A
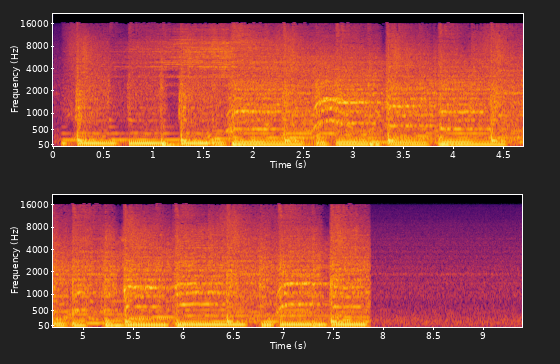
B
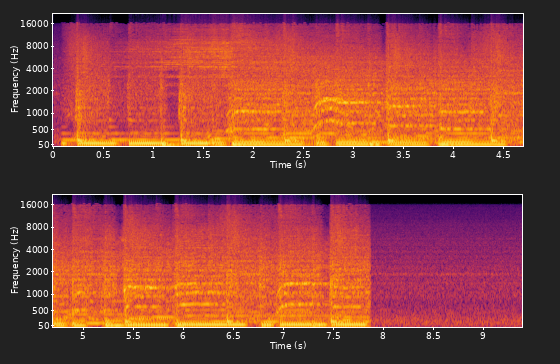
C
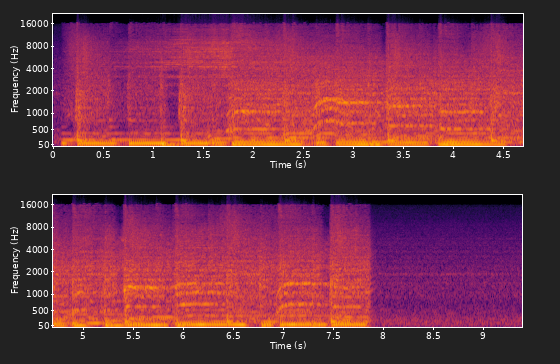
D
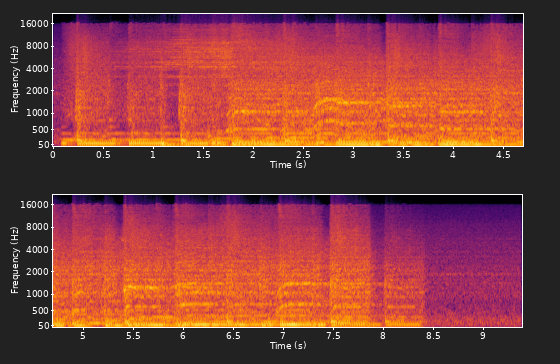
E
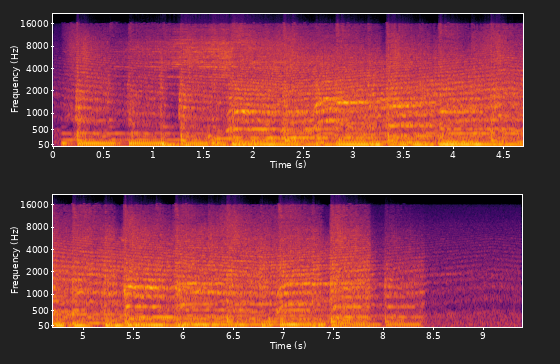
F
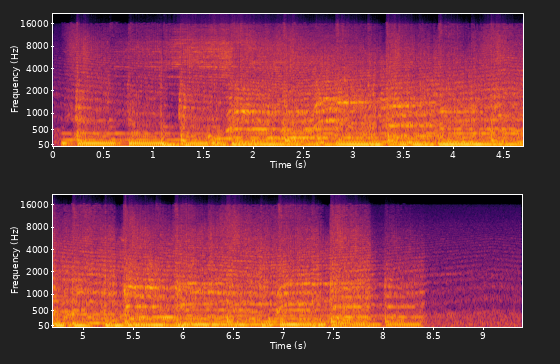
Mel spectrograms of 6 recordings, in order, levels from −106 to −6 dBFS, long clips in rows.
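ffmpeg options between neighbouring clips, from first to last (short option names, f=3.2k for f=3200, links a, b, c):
-af "acontrast=67,volume=-6.5dB"
-af "flanger=delay=7.8:depth=8.9:regen=69:speed=1.1:shape=sinusoidal,volume=-7.5dB"
-filter_complex "[0:a]asplit=2[a][b];[b]adelay=542.3,volume=-7dB,highshelf=f=4k:g=-12.2[c];[a][c]amix=inputs=2:normalize=0,volume=8.5dB"
-af "flanger=delay=2.3:depth=1.8:regen=29:speed=0.22:shape=triangular"
-filter_complex "[0:a]asplit=2[a][b];[b]adynamicsmooth=sensitivity=0.5:basefreq=970,volume=1dB[c];[a][c]amix=inputs=2:normalize=0,asoftclip=type=tanh:threshold=-17.5dB"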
